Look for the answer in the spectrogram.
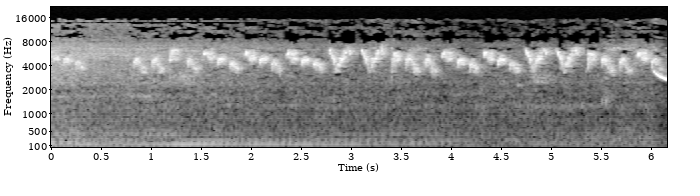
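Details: Wambi song used as a lure to get caged birds singing: a rapid series of high, thin chirps and short V-shaped notes running without pause over a steady low hum.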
